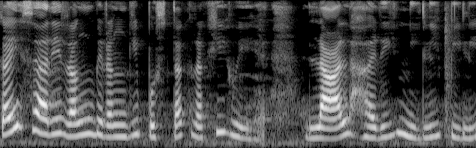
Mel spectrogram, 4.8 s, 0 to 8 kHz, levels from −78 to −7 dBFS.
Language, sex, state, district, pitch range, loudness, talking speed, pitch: Hindi, female, Bihar, Darbhanga, 220-280 Hz, -21 LUFS, 140 wpm, 235 Hz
